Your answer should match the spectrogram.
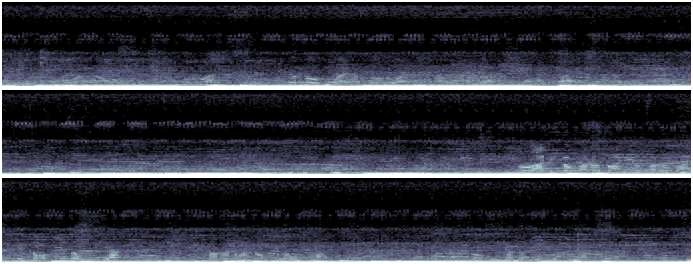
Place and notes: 郡界, Donghe Township - Wedding Banquet
At the roadside, Traffic Sound, Wedding Banquet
